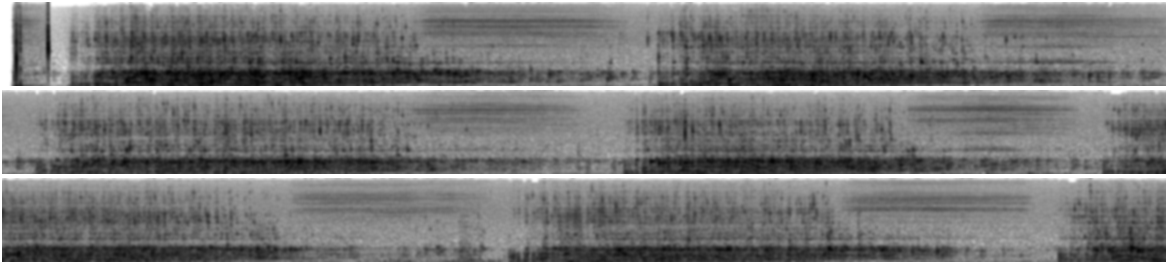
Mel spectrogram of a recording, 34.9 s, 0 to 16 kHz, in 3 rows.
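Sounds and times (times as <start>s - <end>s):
exhaled bubbles rushing: 0.6s - 5.1s, 6.0s - 11.0s, 11.8s - 16.4s, 17.8s - 21.2s, 22.6s - 26.4s, 27.5s - 32.2s, 33.8s - 34.9s
diver breathing through regulator: 3.9s - 6.3s, 9.6s - 11.9s, 15.4s - 17.6s, 20.5s - 22.6s, 26.0s - 28.2s, 31.5s - 33.7s.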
